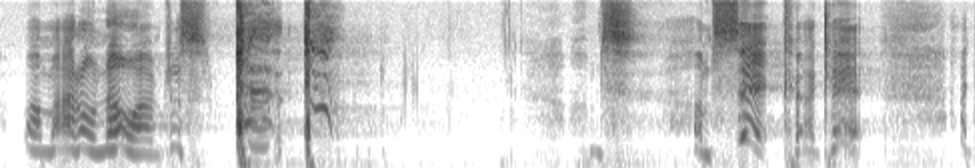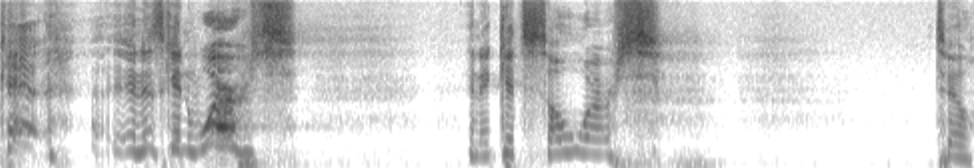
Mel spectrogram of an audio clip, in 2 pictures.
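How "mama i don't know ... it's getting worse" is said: put-on breathless, faltering, stumbling, weak child voice. Acting out a sick boy telling his mother: imitating a sick boy struggling to breathe. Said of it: "there's no more breath in his body".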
